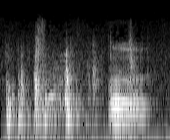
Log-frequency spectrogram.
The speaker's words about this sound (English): Here, the door to Timur's quarters.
